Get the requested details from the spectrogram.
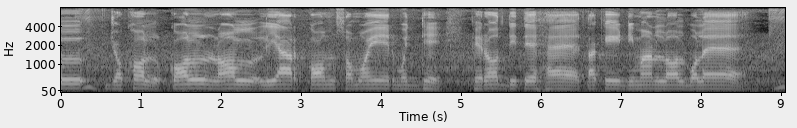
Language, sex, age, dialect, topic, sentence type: Bengali, male, 31-35, Jharkhandi, banking, statement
